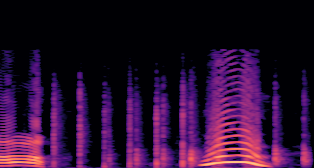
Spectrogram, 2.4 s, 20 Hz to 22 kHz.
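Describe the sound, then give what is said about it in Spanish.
Scattered, uneven hand claps snap along for a couple of seconds to celebrate the start of season three, framed by two loud, drawn-out cheering whoops that rise and fall in pitch. “El día de hoy comenzamos la temporada número 3. ¡Un aplauso!”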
